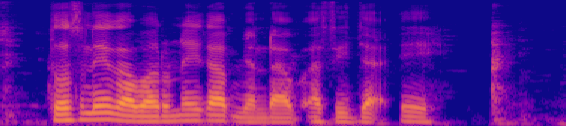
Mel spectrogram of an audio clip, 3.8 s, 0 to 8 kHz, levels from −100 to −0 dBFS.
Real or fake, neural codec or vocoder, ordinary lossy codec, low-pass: real; none; none; none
